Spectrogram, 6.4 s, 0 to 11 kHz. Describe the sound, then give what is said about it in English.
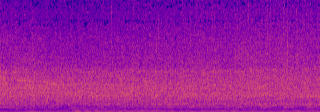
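A huge stadium crowd at a baseball game roars after a home run puts the Mets ahead 3-2, in one sustained, dense wall of noise, cheering and clapping loudly without letup, with a low steady hum underneath and no distinct voices. “I've really never heard a crowd unload like that.”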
